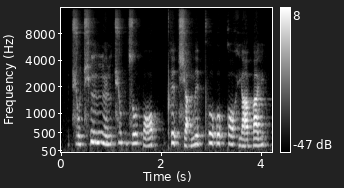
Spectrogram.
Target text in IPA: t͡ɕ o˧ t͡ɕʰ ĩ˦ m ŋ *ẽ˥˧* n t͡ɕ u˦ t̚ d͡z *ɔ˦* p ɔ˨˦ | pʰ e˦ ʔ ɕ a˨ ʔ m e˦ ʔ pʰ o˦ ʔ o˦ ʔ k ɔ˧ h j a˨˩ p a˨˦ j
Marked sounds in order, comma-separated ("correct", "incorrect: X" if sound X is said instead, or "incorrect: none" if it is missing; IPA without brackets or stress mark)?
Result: incorrect: ẽ˧, incorrect: o˦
